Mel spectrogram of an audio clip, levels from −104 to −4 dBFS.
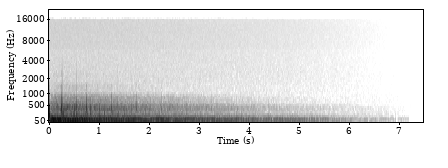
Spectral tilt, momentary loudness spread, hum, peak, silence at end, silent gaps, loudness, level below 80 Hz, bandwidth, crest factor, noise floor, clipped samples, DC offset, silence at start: -11.5 dB/octave; 25 LU; none; -6 dBFS; 3.65 s; none; -28 LUFS; -28 dBFS; 1 kHz; 20 dB; -89 dBFS; under 0.1%; under 0.1%; 0 s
